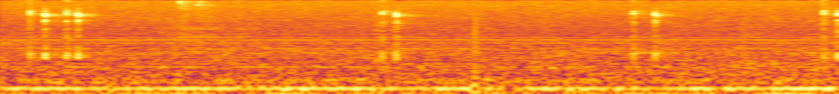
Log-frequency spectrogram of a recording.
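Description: Computer mouse clicking: a quick cluster of clicks at the start, then single clicks about once a second. A low steady hum runs underneath.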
